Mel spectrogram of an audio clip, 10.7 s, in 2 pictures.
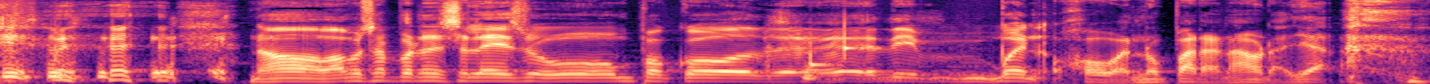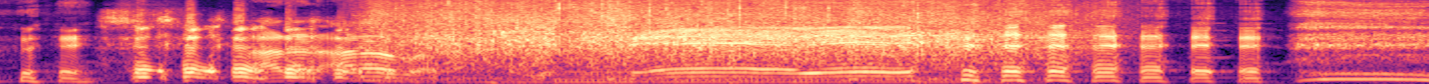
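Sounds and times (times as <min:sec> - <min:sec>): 
laughter: 0:00.0 - 0:00.9, 0:05.1 - 0:10.2
speech: 0:00.0 - 0:10.7
applause sound effect: 0:06.6 - 0:09.7.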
